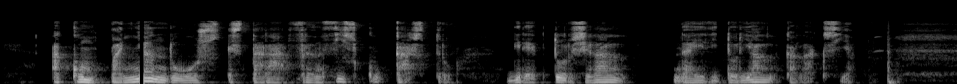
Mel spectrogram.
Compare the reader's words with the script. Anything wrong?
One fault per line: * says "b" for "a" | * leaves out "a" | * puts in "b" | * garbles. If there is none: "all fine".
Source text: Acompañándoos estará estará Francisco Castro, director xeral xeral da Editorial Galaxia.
* leaves out "estará"
* leaves out "xeral"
